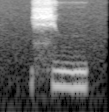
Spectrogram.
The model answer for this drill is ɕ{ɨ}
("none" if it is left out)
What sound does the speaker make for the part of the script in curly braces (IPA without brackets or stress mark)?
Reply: ɨ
